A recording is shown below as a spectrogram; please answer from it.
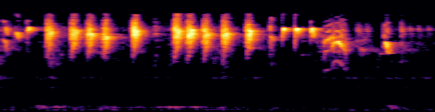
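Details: Konin singing energetically in the terotol ngobra manner: a fast, steady series of high, bright chipping notes, roughly three to four a second, ending in a few scratchier, varied phrases over a soft low hum.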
